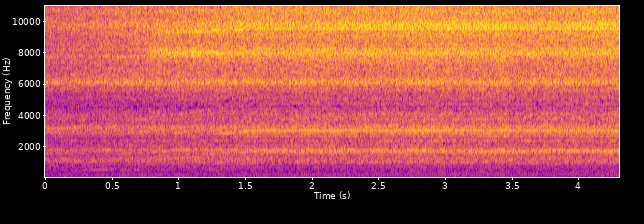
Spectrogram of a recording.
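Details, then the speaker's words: Campbell 750 CNC vertical universal grinder, spindle ramped in MDI from about 2,000 to 3,000 rpm: smooth high whine, steady and climbing with speed, no grinding or roughness; spindle bearings running clean. "That's not bad. We'll go up another 500 just to see where we can go with this. That's 3,000. Sounds pretty good."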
